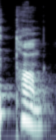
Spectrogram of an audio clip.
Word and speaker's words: thumb: THUMB क्या पढ़ेंगे, थॉम्ब। क्यों पढ़ेंगे, फिर से मैं बता दे रहा हूँ, बी को इसमें काट दीजिए, साइलेंट कर दीजिए।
